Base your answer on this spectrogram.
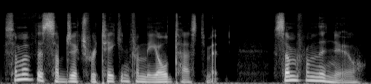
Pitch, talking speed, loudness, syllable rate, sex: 140 Hz, 225 wpm, -19 LUFS, 6.1 syllables/s, male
